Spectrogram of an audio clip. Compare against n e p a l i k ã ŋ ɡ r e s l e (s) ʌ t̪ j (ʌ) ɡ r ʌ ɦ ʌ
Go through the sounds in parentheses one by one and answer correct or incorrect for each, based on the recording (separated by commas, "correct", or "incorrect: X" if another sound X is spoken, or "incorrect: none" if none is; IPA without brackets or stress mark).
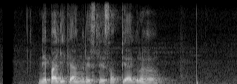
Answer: correct, incorrect: a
